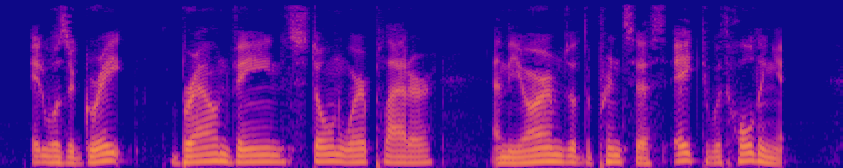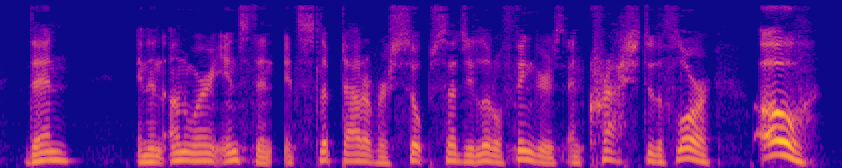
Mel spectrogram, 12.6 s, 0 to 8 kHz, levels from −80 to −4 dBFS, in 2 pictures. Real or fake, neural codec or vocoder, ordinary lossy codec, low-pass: real; none; MP3, 32 kbps; 7.2 kHz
